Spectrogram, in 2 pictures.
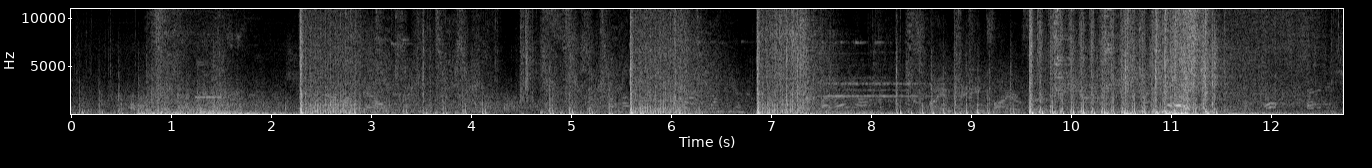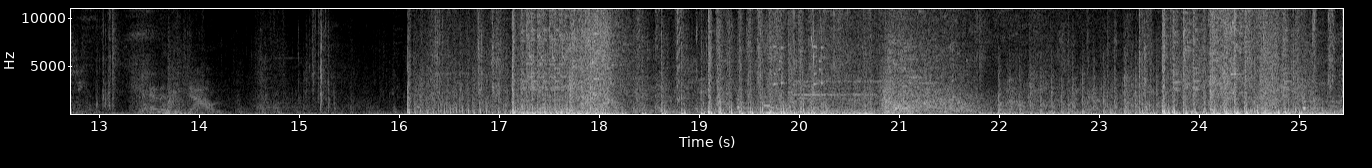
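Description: Rapid automatic gunfire in Apex Legends during a Pathfinder match, loud bursts of rattling shots coming in long volleys with short gaps, close and dense.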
